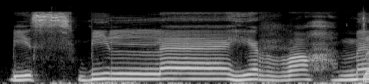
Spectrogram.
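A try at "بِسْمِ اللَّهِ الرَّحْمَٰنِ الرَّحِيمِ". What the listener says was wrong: Nah, hati-hati huruf rnya jangan sampai kadar ee tasdidnya ber Heeh.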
